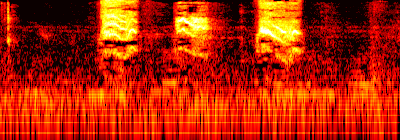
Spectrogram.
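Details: Three quick, harsh, high rasping notes from a female double-collared seedeater, calling to excite males, delivered within about a second.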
